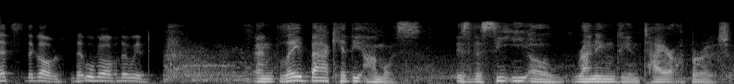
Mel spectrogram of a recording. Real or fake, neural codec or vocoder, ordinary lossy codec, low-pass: fake; codec, 16 kHz, 1.1 kbps, Voila-Tokenizer; Opus, 24 kbps; 7.2 kHz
